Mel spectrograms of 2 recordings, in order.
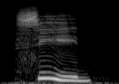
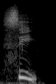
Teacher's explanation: At times, what appears to be a single-syllable word will have a longer sound to it. Seed takes longer to say than seat, for example. This was introduced on page 25, where you learned that a final voiced consonant causes the previous vowel to double.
